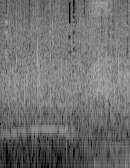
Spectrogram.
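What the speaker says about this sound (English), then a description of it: "let's give a round of applause to Mosgan, Derek, Neetha, Lloyd, and Theodore" Audience applause for panelists at an HR symposium, a steady wash of clapping with a sustained tone running beneath it and the clapping swelling slightly toward the end.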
